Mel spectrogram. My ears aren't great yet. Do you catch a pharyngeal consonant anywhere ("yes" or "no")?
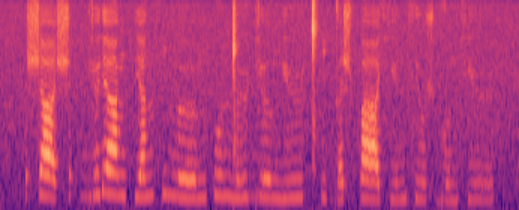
no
